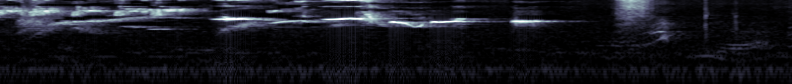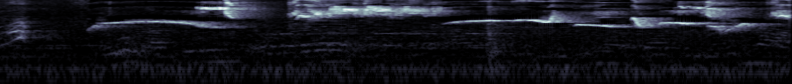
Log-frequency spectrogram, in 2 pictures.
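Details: Javan kacer poci oriental magpie-robin, an insistent singer from Java, delivering varied whistled phrases with sharp upswept and downslurred notes, short pauses between bursts, and some scratchy high chatter.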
